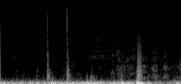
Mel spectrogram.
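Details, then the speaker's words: Lexus IS250 push-button start, previously not starting: starter catches at once and the engine settles into a steady low rumble, clean start with no grinding; normal engine start. "see the car start right up."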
